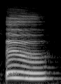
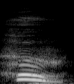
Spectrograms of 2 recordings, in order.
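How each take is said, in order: First: The word begins without an h sound. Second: The word begins with an h sound. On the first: The speaker calls it wrong. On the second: The speaker calls it right. "beware of this word"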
